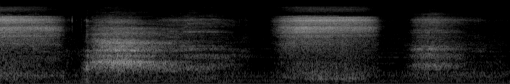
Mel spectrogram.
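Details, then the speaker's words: Loud, hissing, snuffly breaths in and out through a blocked, congested nose, about four passes in five seconds, from a child with cough, cold and fever (37.7 °C) who is told to take deep breaths. "hidung tarik nafasnya. Buntu. Ya, enak. Tarik nafasnya yang dalam biar oksigen, Mas."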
